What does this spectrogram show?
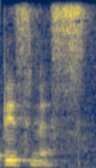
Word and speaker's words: business: R rhythm or rhyme good news that I is not usually silent it's usually pronounced except in the word business okay okay now I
